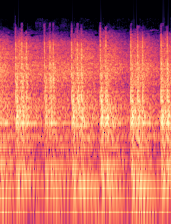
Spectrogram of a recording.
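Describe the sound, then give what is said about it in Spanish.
In a workshop, a small hammer taps a helicopter rotor blade to inspect it, the sound differing with where it is struck: a steady series of about six light, hollow knocks, each a crisp metallic tap with a brief ring, evenly spaced and moderately loud with no talking. “Se hace con un pequeño martillo. Es al mismo tiempo que observamos la pala, vamos golpeándola.”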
